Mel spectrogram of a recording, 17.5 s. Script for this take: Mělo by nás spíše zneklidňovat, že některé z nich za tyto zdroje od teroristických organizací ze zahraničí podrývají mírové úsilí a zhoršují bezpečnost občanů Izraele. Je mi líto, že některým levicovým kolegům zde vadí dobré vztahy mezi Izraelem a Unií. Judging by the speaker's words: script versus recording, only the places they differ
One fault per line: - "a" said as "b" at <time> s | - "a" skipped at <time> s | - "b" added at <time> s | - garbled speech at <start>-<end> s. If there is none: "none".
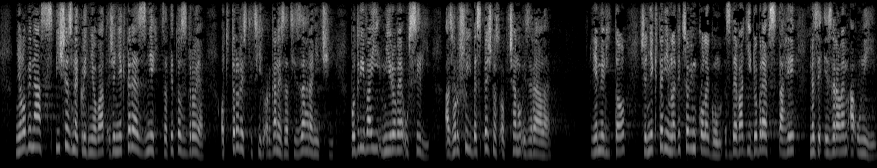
none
